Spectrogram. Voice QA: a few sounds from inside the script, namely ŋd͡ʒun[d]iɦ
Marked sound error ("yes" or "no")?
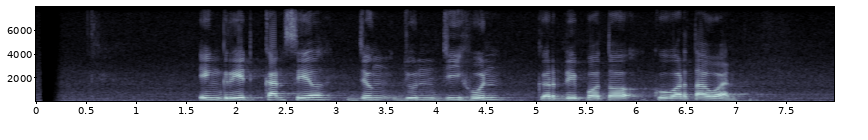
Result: yes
